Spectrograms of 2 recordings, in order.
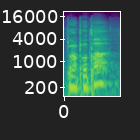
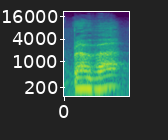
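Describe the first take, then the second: First: It is said very fast. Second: It is said slowly and deeper.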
